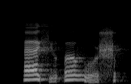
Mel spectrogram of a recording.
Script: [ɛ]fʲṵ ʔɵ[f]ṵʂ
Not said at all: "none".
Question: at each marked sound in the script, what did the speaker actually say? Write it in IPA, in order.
ɛ, v

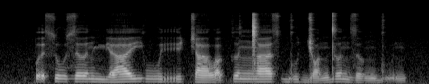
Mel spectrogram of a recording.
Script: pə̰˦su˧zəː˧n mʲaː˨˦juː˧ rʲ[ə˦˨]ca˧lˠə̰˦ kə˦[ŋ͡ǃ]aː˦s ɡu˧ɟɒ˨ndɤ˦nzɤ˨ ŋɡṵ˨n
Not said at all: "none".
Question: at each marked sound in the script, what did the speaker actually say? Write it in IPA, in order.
ə˦, ŋ͡ǀ

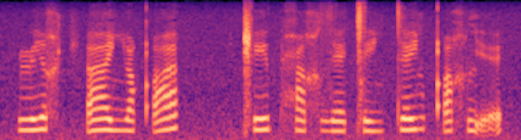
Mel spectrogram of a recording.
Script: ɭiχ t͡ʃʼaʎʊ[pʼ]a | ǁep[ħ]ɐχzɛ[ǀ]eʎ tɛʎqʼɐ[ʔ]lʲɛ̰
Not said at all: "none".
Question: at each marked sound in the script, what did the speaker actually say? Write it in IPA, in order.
qʼ, ħ, ǀ, χ

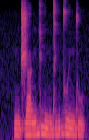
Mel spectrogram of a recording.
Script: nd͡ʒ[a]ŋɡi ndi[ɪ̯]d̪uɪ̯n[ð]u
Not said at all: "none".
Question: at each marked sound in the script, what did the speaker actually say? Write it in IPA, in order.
a, none, d

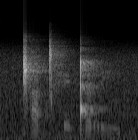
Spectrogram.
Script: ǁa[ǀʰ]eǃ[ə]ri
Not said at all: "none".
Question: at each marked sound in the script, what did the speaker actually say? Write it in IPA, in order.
ǀʰ, ə

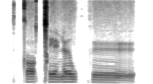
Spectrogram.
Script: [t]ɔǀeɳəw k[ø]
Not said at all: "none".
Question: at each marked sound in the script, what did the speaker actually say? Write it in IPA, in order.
t, ø

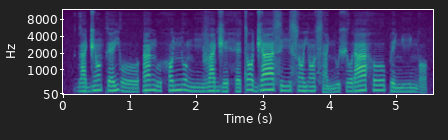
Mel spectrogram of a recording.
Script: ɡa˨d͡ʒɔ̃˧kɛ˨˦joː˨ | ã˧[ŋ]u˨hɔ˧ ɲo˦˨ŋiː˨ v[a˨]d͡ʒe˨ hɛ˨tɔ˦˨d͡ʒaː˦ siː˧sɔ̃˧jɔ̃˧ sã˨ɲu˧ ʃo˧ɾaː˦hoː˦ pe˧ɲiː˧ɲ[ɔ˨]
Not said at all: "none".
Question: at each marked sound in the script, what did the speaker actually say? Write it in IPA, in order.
ŋ, a˧, ɔ˨

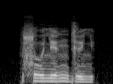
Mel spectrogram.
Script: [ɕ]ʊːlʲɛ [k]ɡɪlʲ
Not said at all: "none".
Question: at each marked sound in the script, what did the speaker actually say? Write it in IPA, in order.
ɬ, ŋ

